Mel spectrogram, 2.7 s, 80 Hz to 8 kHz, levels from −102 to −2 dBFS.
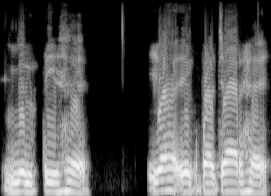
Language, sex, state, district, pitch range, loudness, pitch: Hindi, male, Bihar, Lakhisarai, 140-150 Hz, -12 LUFS, 145 Hz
